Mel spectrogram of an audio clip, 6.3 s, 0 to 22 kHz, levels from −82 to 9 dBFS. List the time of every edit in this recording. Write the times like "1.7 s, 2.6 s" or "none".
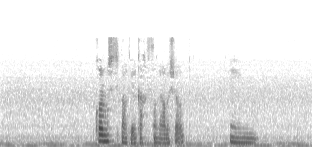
none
